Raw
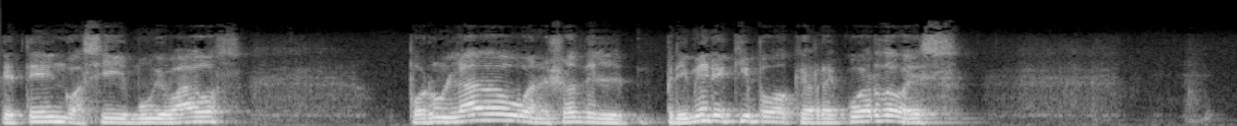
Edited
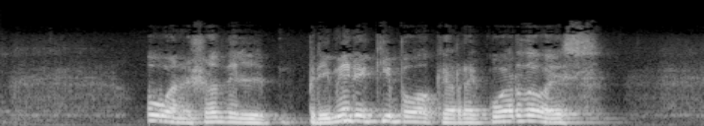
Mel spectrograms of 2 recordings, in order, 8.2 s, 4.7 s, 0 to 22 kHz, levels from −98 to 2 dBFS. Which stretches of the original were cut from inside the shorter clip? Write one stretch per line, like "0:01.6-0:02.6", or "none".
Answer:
0:02.6-0:03.4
